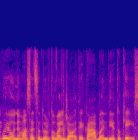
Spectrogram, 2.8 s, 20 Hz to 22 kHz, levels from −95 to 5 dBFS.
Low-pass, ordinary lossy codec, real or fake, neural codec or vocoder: 14.4 kHz; MP3, 96 kbps; real; none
